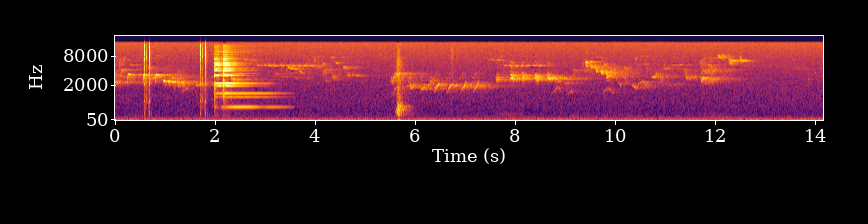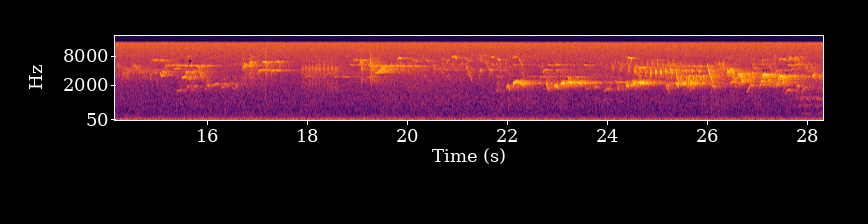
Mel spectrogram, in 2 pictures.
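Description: Small birds chirping and calling on and off throughout, over a steady low hum. A few sharp knocks stand out, and about two seconds in comes one ringing clang that fades away over a second or so.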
